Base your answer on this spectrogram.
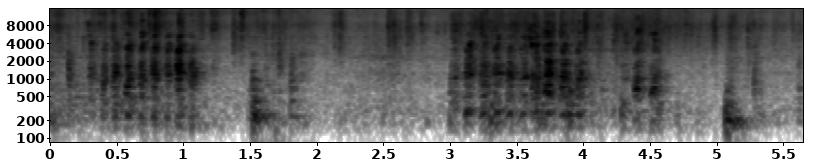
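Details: Boer buck talking to goats, 22 October 2013: several bursts of wavering, pulsed bleats about a second long, separated by short pauses, with lower grunting bleats in between.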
